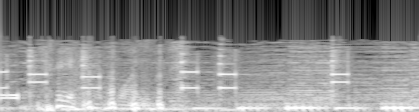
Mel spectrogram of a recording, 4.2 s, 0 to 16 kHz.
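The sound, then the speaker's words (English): A series of short touch-tone telephone keypad beeps as a phone number is dialed, about half a dozen dual-pitched tones pressed at an uneven pace, clear over a low, steady background hum. “I dialed a 3 instead of a 5.”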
